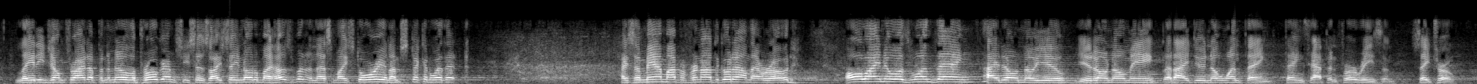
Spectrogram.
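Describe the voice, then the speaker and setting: An animated man with an American accent, high-pitched for a man, speaking very fast with ordinary pitch variation over noticeable background noise. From Texas. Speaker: motivational speaker. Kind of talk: keynote speech. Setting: stage with audience.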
